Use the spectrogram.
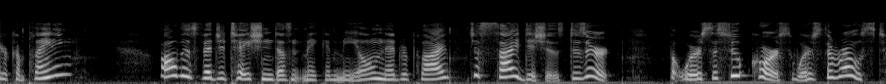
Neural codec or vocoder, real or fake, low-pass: none; real; 7.2 kHz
